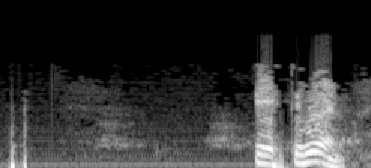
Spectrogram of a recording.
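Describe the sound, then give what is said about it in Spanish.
Several dogs bark as a visitor arrives. Two sharp barks come first, then a louder burst of a few high, yelping barks after a quiet gap. “Llega Micaela, los perros ladran, hay que entretener.”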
